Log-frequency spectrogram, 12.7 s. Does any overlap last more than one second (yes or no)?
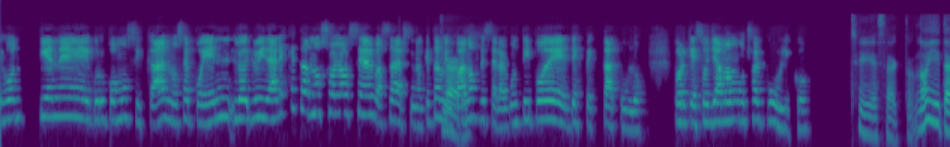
no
